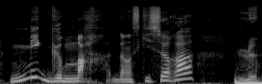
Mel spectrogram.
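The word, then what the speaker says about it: Mi'kmaq: des membres de la nation mikmac qui se prononce en fait migma dans ce qui sera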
